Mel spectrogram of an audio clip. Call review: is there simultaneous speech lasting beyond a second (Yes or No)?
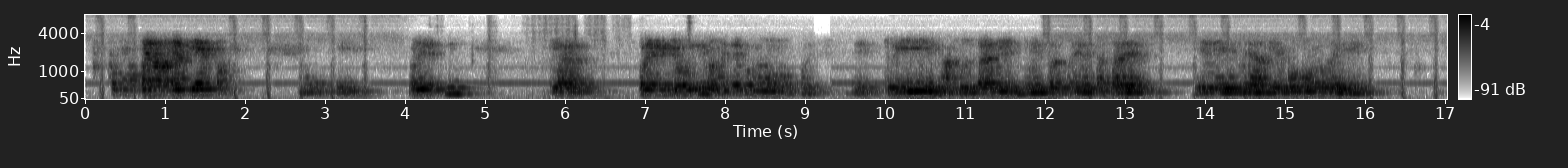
No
